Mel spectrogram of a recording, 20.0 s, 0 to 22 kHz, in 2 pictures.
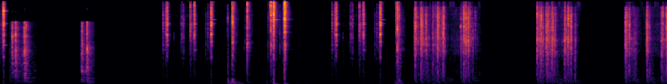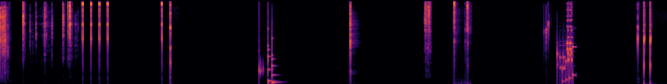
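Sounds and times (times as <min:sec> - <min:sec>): click sound effects: 0:13.9 - 0:14.3, 0:18.2 - 0:18.7.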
